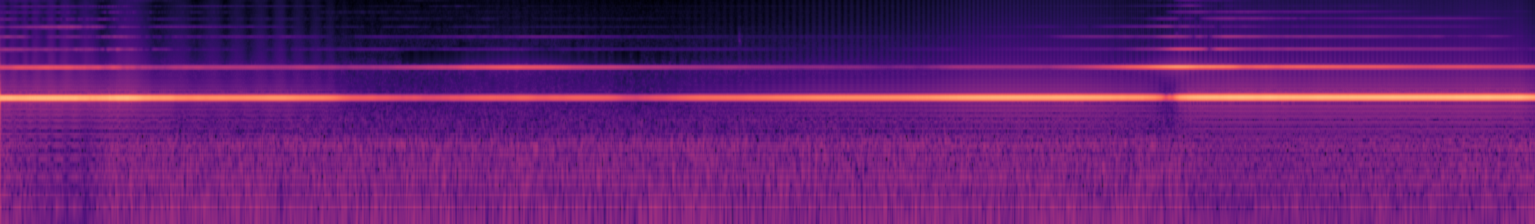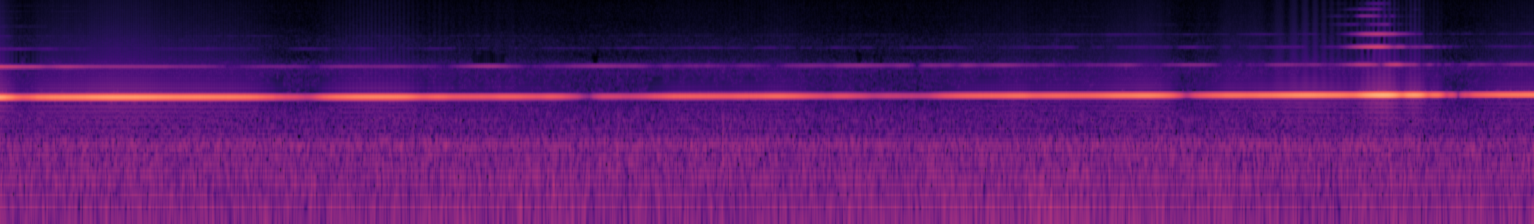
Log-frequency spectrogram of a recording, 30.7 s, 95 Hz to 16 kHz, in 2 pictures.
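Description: Electrodynamic shaker driving a thin magnesium plate with a sine sweep: one high steady tone, near 1440 to 1470 Hz, rising very slowly in pitch and swelling and fading in loudness as the plate passes through its resonances. A buzzy hiss joins the tone briefly at the start and again from about twelve to fifteen seconds in, the loudest stretch.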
